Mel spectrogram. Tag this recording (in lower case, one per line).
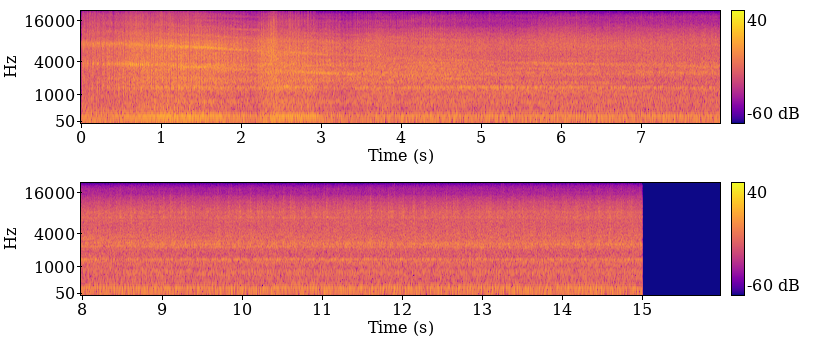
engine
accelerating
